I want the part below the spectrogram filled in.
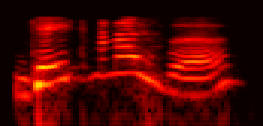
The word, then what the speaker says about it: Gehazi: But Elijah's servant, and I'm pronounce the man's name wrong. Let me try this again. Gehazi was Elijah's servant, and instead of allowing Naaman to go away, he's pursued after Naaman and said, oh, Elisha's changed his mind.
